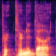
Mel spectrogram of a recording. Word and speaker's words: Turandot: Turandot, or sometimes pronounced Turandot, Persian queen.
